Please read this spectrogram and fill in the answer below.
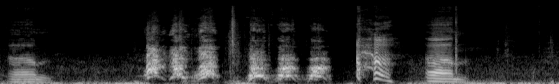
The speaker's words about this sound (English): There's a dog there, sweetie.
